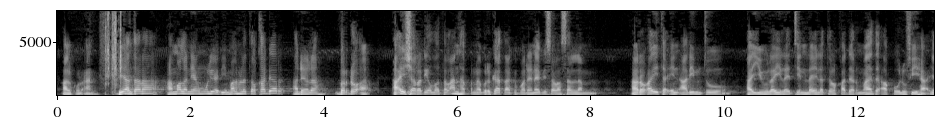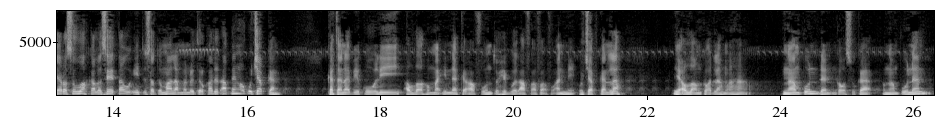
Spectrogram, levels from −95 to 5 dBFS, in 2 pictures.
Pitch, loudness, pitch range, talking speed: 140 Hz, -21 LUFS, 125-165 Hz, 150 wpm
